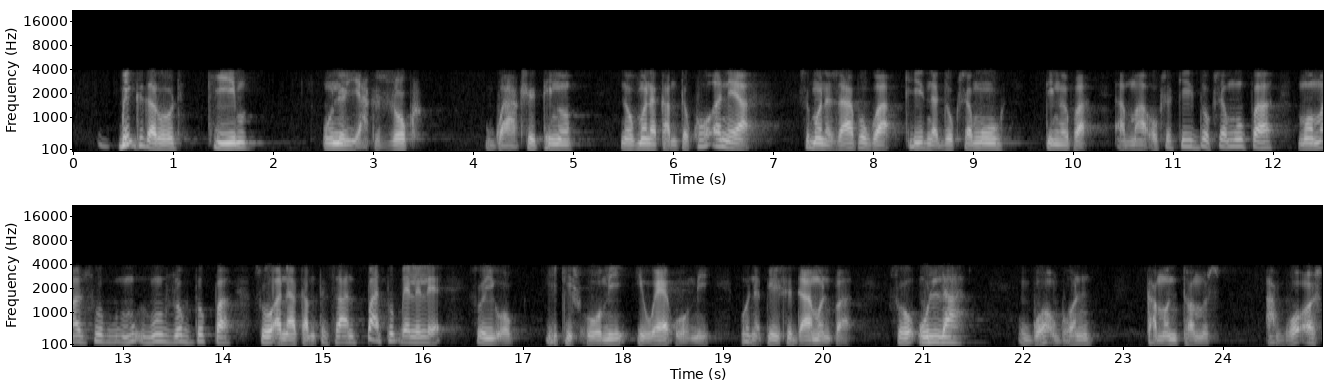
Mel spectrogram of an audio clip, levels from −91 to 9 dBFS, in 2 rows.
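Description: No technical faults are audible.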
